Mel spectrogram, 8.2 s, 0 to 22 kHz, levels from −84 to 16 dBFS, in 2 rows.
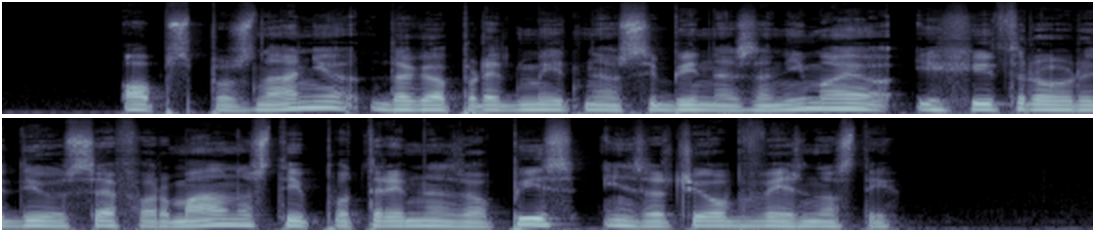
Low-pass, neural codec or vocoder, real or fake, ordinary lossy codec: none; none; real; none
